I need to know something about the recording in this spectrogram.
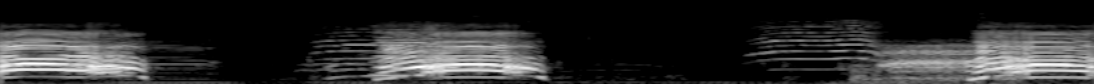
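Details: Hungry goat at a Mumbai goat farm in India that breeds hundreds of big goats; three loud, quavering bleats, each under a second long and separated by short silent pauses.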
